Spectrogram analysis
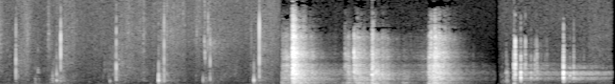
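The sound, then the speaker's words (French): A door closing behind guards on their rounds: a steady series of footsteps, then several heavier thuds and a door shutting, fairly loud, followed by a few more footfalls. “Les gardiens avaient éteint la lumière, la porte s'était refermée derrière eux.”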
